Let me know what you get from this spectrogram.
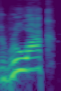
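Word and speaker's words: רוח: Did you know that the Holy Spirit we pronounce as Ruach?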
